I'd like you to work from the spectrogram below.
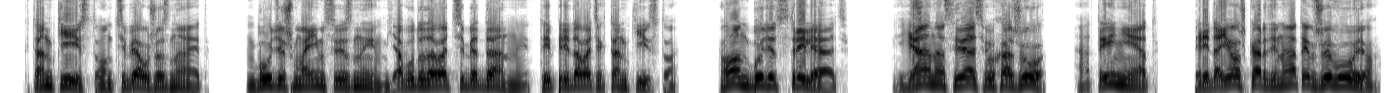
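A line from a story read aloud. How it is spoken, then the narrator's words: Yelling. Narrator (Russian): орал подсотенный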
